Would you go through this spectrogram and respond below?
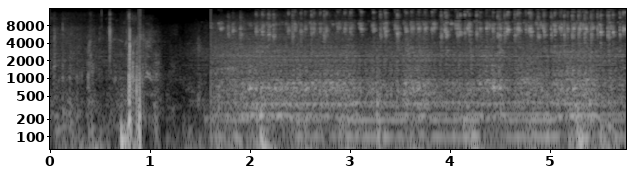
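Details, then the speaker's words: Raytheon Type 1 rotary drive on a sailboat's ST6000 autopilot, after a fried unit was replaced with a new one: a strained, low motor drone with a faint tone that worsens the longer it runs. The drive is labouring; cause unconfirmed until disassembly. "okay so you can hear it's doesn't sound good it gets worse and worse the longer I keep it on this is the unit type one rathon rotary drive"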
